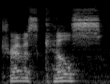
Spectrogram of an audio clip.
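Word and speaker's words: Travis Kelce: another naji harris nice travis kels saw in a video that that's actually how he pronounces the name play really need to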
